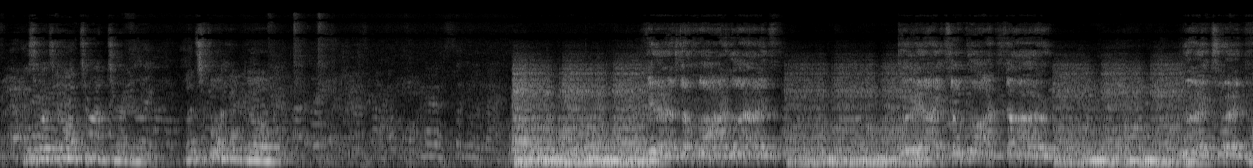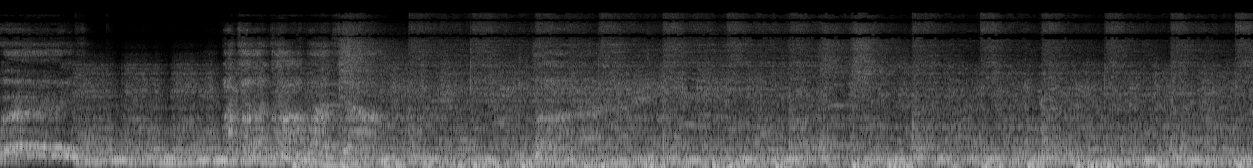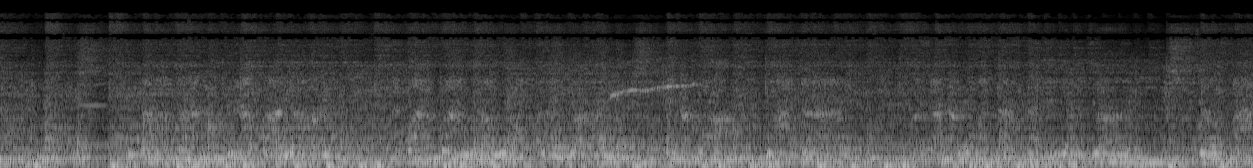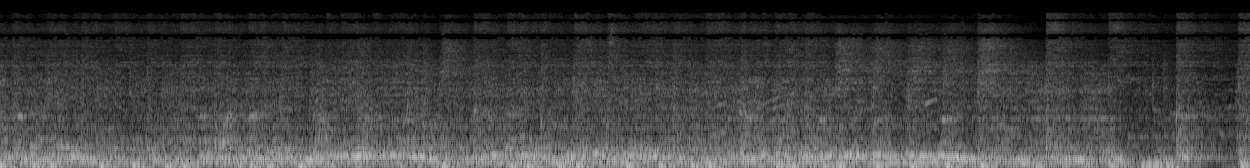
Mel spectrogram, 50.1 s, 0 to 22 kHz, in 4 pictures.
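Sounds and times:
live rock band playing: 5.1s - 7.1s, 7.8s - 9.8s, 10.4s - 50.0s
distorted electric guitars: 5.1s - 50.0s
bass in a stop-start riff: 13.4s - 49.4s.

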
